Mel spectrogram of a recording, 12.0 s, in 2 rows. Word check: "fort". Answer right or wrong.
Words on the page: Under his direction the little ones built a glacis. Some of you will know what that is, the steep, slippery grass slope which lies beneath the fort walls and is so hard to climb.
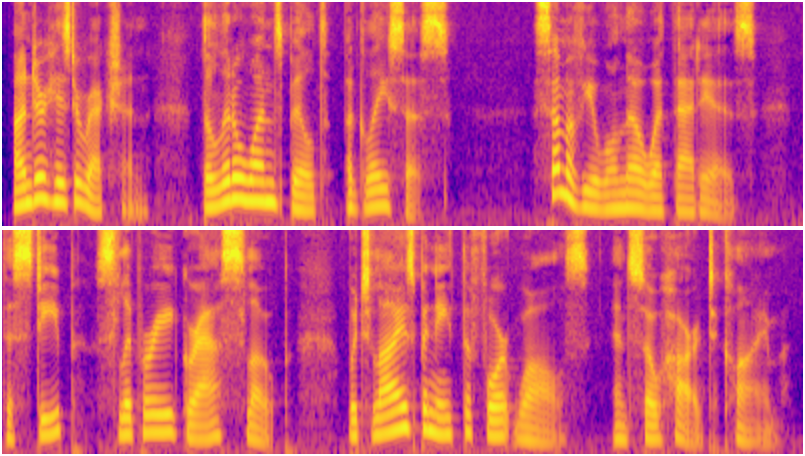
right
